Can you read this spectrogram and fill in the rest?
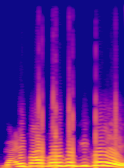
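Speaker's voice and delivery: উঁচু গলায় চেঁচিয়ে জিজ্ঞেস; দূরে শোনানোর মতো হাঁক; জোরে প্রশ্ন. Real, not acted. Shouting question across the water. (গাড়ি পারের কথা, জোরে চেঁচিয়ে)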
